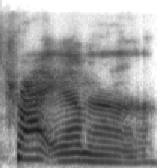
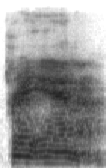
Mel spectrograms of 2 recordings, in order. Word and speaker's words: Triana: up triana alabama okay it's try anna try anna try anna okay sorry i've said it wrong i'm trying to i know it now um and you can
